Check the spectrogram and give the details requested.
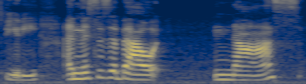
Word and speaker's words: Nas: So I read the first one, Dangerous Beauty, and this is about Nas, N-A-S is how you say that, Nas, and our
